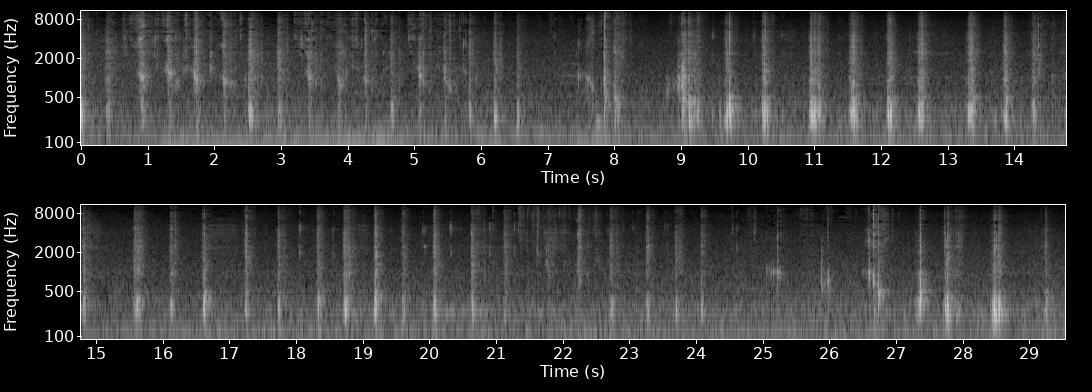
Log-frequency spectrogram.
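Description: Matcha-powdered ice cubes being bitten and chewed close to the microphone: repeated crisp crunches, sparse at first, then a steady run of about one or two a second.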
